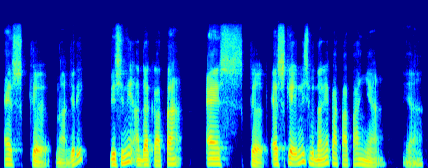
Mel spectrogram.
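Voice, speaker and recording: A man teaching a relaxed classroom lesson, explaining step by step and dropping frequent "ya" and "nah" fillers. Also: medium pitch, no room sound, studio quality. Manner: explains slowly, peppers phrases with "ya" and "nah". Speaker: French teacher.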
